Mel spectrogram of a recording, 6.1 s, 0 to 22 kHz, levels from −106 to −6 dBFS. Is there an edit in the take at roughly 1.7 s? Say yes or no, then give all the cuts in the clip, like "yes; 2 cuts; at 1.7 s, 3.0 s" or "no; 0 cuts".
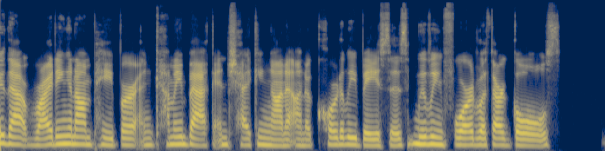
no; 1 cut; at 4.1 s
